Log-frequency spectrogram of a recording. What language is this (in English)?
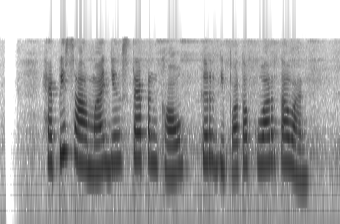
Sundanese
